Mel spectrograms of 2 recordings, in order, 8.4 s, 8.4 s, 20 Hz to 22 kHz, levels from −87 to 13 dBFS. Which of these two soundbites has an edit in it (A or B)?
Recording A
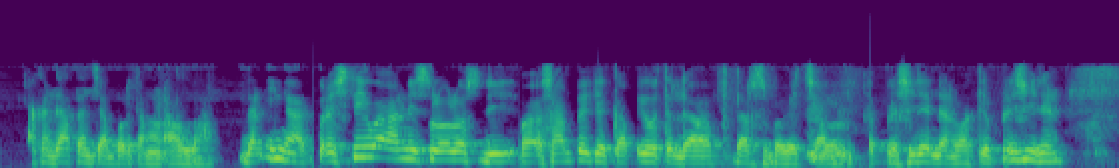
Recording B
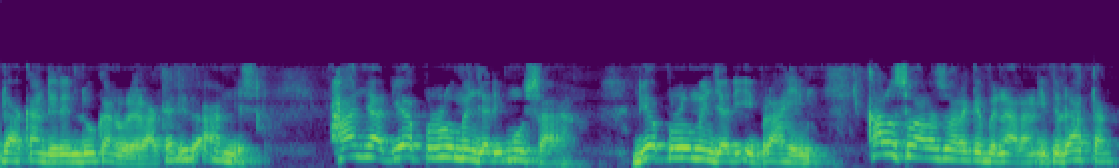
A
